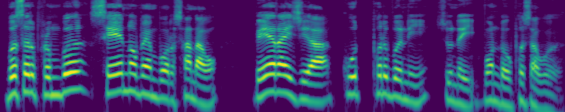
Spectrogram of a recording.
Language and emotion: Bodo, neutral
